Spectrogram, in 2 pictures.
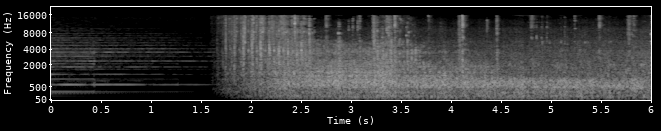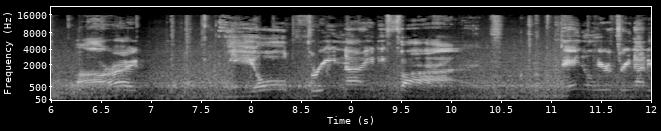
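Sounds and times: car road noise: 1.6s - 12.0s.

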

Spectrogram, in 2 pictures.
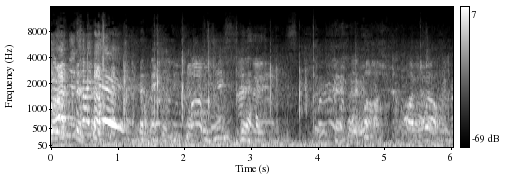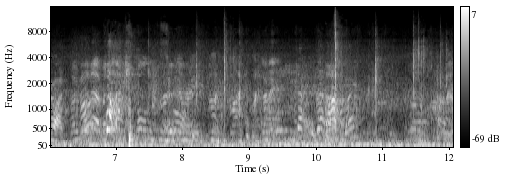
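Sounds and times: players talking and calling: 0.0s - 12.0s.

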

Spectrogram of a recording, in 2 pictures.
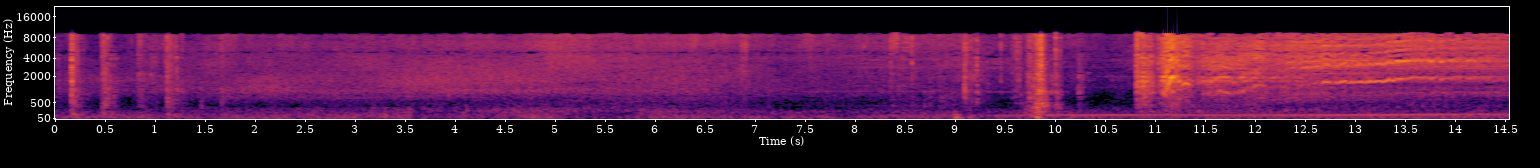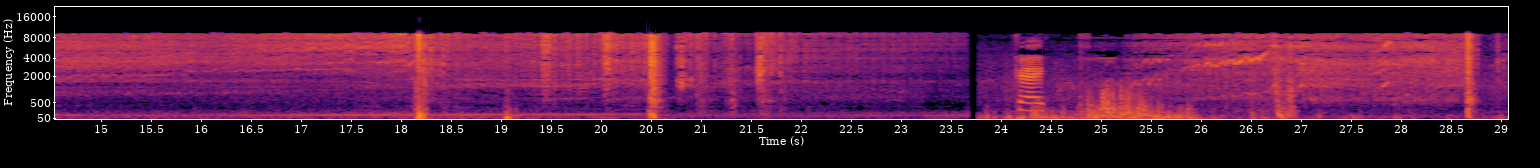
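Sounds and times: rc truck motor whine: 6.8s - 23.7s, 24.8s - 29.0s.

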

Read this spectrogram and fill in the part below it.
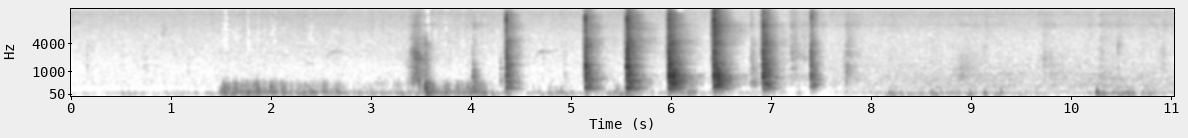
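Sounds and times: hammer striking wooden board: 4.3s - 4.5s, 5.1s - 7.6s.

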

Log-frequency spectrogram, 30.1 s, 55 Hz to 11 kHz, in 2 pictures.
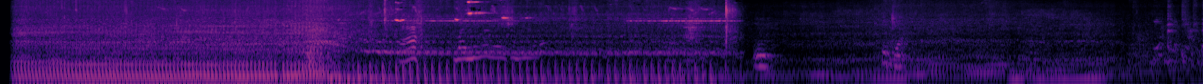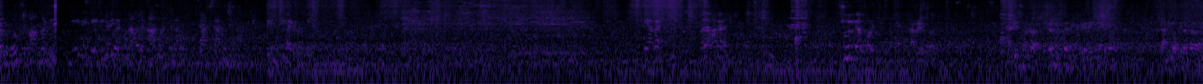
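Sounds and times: motor scooter engine running: 0.2s - 9.3s.

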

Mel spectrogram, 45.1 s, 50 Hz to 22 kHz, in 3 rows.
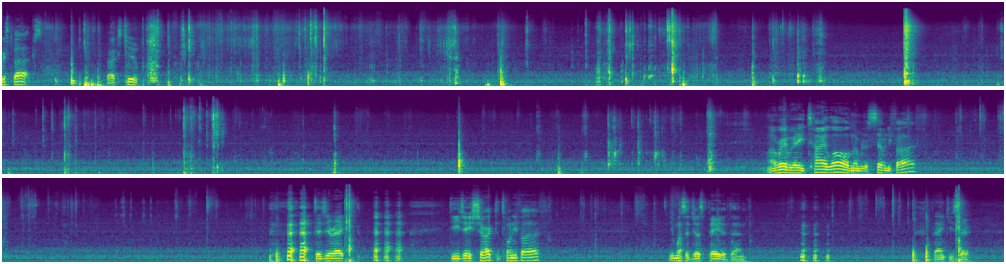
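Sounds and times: wrapper and cardboard rustling: 0.0s - 7.6s.

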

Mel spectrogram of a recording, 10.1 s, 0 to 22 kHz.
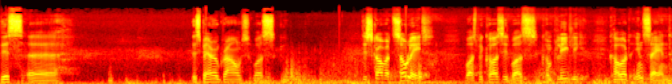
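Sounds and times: wind buffeting microphone: 0.0s - 10.0s
person speaking: 5.4s - 8.9s.

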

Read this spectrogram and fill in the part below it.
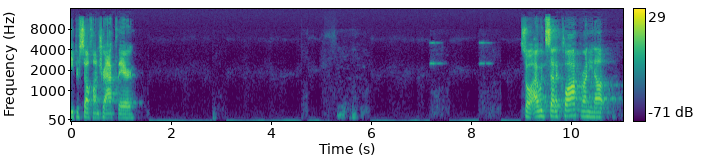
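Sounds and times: faint electronic beeps: 6.2s - 9.0s.

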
